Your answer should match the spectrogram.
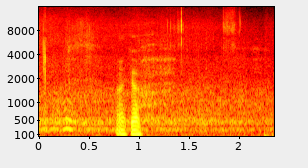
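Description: Honey bees buzz steadily around an opened hive box during a colony inspection, a soft continuous drone with a few brief bumps of handling noise, and a voice speaks briefly.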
